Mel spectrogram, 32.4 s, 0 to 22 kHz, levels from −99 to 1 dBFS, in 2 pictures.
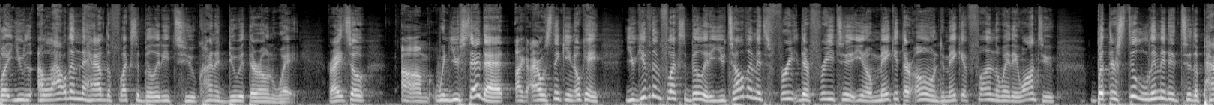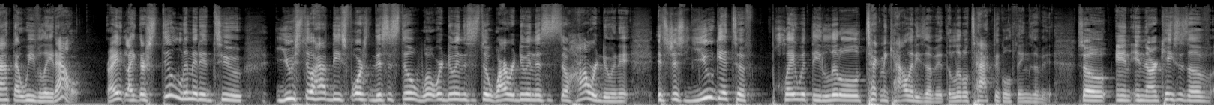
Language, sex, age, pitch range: English, male, 20-39, 165-210 Hz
